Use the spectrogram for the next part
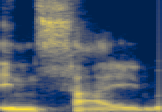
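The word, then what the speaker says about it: Inpsyde: I just recently learned from somebody speaking very good English that it would be pronounced inside, which with the silent P. – Ah, okay. – But we pronounce it inside.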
